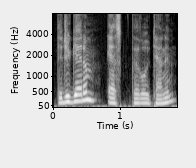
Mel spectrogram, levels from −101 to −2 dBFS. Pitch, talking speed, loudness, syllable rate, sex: 170 Hz, 225 wpm, -17 LUFS, 6.9 syllables/s, male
